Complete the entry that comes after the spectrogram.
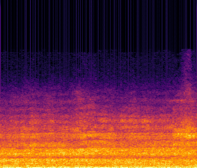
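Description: Large jet airliner rolling out after landing at Dublin Airport, a loud steady engine roar close by, continuous and unbroken.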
